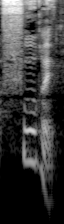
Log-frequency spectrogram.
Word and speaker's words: forêt: ensuite forez je tape forêt deux syllabes première syllabe faut je fais chanter les lettres deuxième syllabe ray et là j'entends le sont elles qui s'écrit eux avec un accent circonflexe un chapeau comme dans la forêt et il y a une petite lettre muette c'est le thé pourquoi on met un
